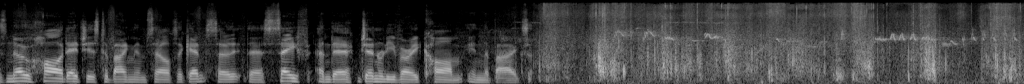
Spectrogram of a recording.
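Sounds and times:
speech: 0:00.0 - 0:05.7
footsteps walking up to the table: 0:00.0 - 0:10.2
faint high bird chirps: 0:06.1 - 0:10.2.

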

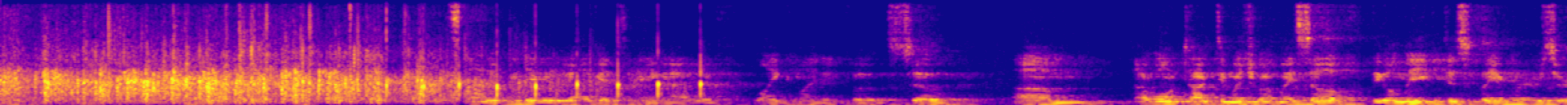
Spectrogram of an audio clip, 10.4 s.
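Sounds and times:
audience round of applause: 0:00.0 - 0:04.7
speech: 0:03.2 - 0:10.4.

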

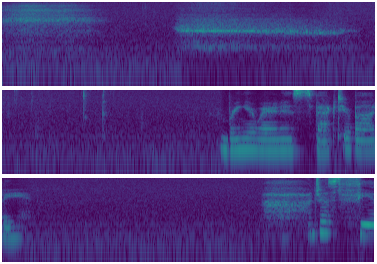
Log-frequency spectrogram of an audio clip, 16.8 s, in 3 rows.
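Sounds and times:
deep breath during a guided breathing exercise: 0:00.0 - 0:01.6, 0:02.6 - 0:05.4, 0:15.1 - 0:15.8
speech: 0:08.9 - 0:11.6, 0:15.8 - 0:16.7.

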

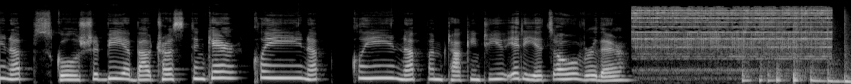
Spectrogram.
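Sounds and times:
speech: 0:00.0 - 0:06.7, 0:07.4 - 0:07.9
electric school dismissal bell ringing: 0:06.3 - 0:08.4.

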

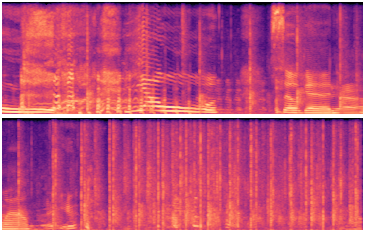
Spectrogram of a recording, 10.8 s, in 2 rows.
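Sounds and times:
speech: 0:00.0 - 0:00.5, 0:01.2 - 0:06.9
laughter: 0:00.3 - 0:06.7, 0:07.9 - 0:09.1
slow clap from the audience: 0:02.7 - 0:10.8.

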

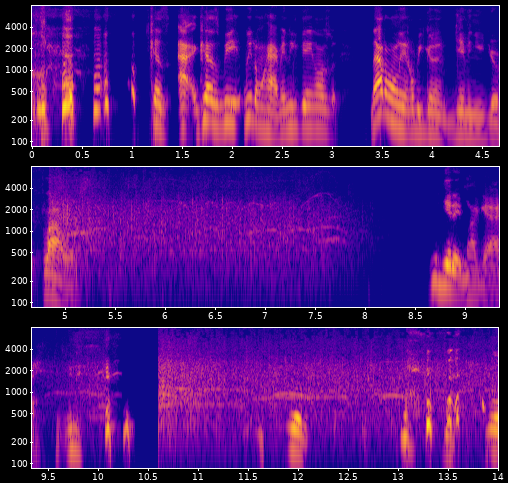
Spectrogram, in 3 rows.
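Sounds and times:
speech: 0:00.0 - 0:05.4, 0:08.7 - 0:10.4, 0:11.6 - 0:12.2, 0:13.0 - 0:13.9
applause: 0:04.8 - 0:08.1, 0:10.6 - 0:13.9
laughter: 0:09.4 - 0:13.9.

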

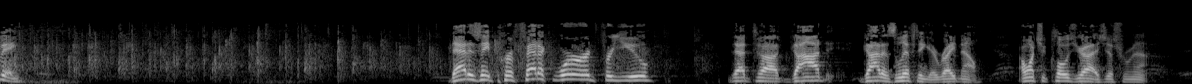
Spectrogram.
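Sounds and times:
speech: 0:00.0 - 0:00.3, 0:04.5 - 0:06.6, 0:07.3 - 0:11.6
audience clapping: 0:00.0 - 0:08.0.

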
